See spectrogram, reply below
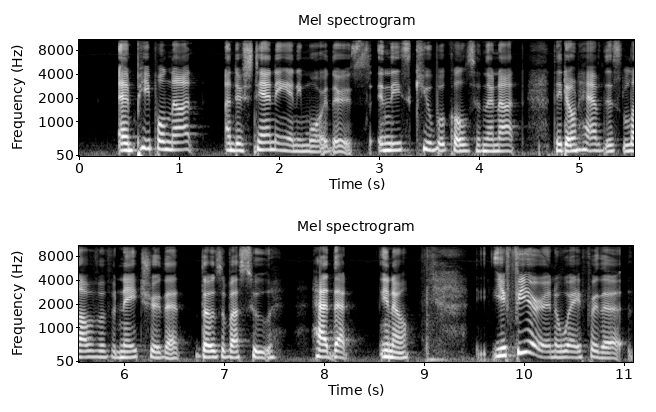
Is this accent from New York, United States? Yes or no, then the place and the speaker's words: no; Florida, United States; we live in Florida. We're from Florida, and the first year that he moved there, he called me.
